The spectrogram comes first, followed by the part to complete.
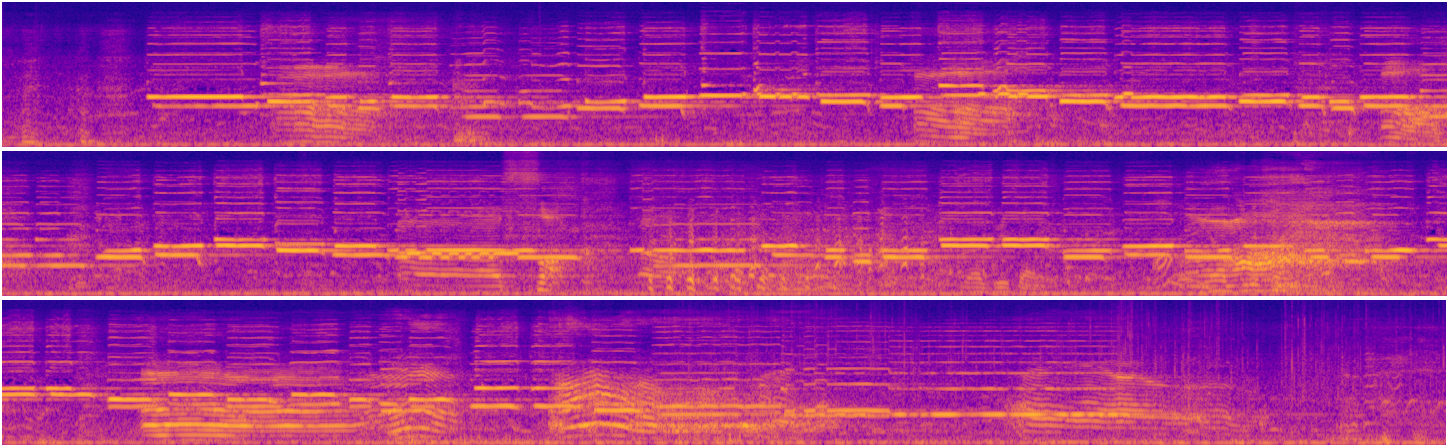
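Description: Two flutes playing a duet melody in short, high notes that step between a few pitches, with sliding, swooping sounds and voices mixed in at times.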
